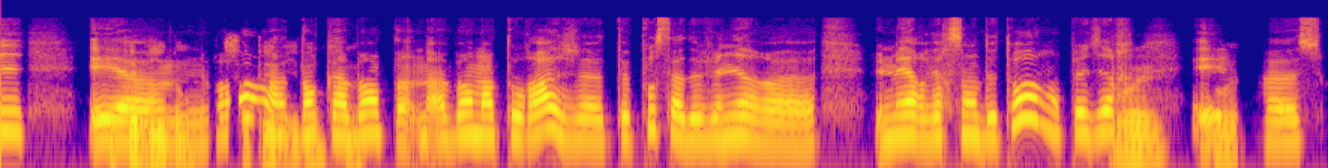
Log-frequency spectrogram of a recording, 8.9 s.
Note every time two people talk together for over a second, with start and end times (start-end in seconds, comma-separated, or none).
0.7-2.3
